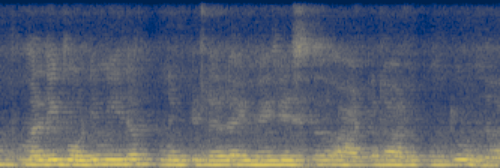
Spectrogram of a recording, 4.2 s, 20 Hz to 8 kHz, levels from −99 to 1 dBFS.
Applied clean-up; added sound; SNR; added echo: none; none; none; reverberation time 0.7 s.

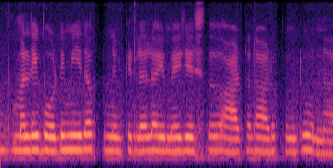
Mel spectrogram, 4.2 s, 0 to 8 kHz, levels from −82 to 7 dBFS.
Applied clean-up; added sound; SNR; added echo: none; none; none; none.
